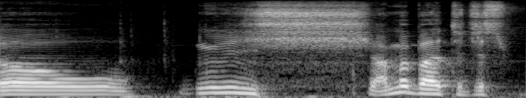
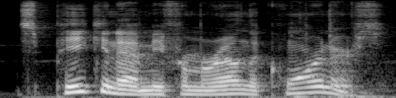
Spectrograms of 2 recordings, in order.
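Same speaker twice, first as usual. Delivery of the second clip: normal talking voice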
